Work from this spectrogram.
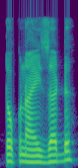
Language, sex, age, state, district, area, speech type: Punjabi, male, 18-30, Punjab, Patiala, urban, read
